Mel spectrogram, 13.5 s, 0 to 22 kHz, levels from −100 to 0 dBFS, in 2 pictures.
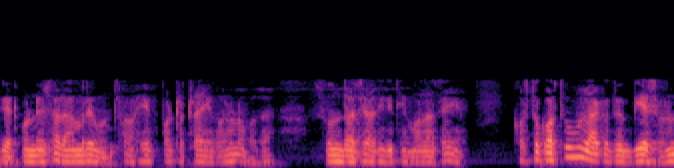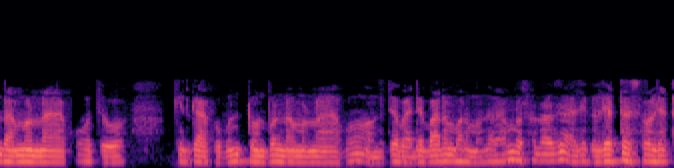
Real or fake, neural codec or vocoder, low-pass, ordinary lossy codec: real; none; 3.6 kHz; AAC, 24 kbps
